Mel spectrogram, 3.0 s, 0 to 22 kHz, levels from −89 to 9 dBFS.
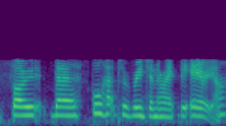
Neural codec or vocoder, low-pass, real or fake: codec, 16 kHz in and 24 kHz out, 1.1 kbps, FireRedTTS-2 codec; 3.6 kHz; fake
